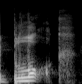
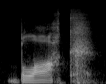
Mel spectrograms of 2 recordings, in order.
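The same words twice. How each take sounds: First: "block" with a rounded British "aw" vowel; British-style "blawk" for "block"; British accent. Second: Said in the usual way. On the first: Shown as a demonstration. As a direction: say "block" as a Brit might, rounder o. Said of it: "I guess they would say block".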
